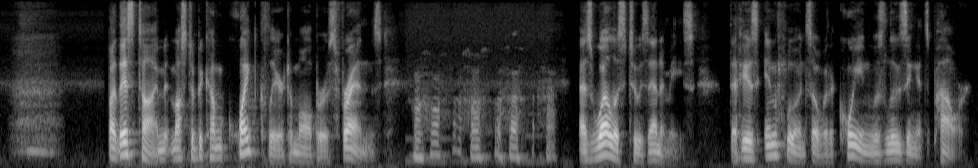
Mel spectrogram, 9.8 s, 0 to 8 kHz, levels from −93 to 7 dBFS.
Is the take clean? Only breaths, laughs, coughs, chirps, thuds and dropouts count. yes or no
no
